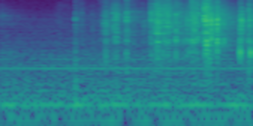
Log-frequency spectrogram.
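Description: Foil wrapper of a Pokémon TCG booster pack crinkling as it is gripped and torn open, in quick irregular crackles that start about two-thirds of a second in.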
